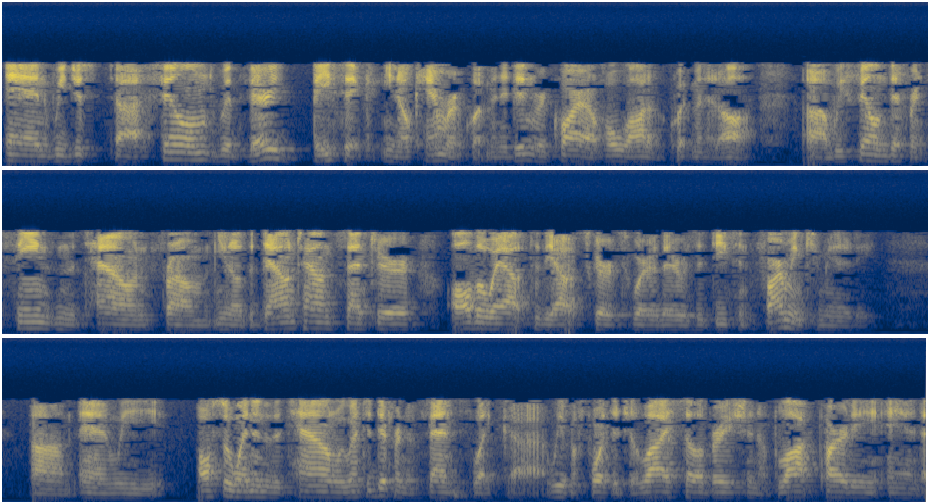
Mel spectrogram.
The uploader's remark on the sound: On this call recording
